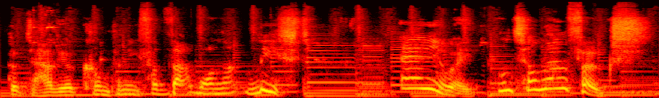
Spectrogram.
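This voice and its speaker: A man presenting a scripted product review, speaking in measured, deliberate phrases with chatty, whimsical turns. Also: sits high, huge pitch swings, over music. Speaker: reviewer and presenter of an audio gear channel.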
